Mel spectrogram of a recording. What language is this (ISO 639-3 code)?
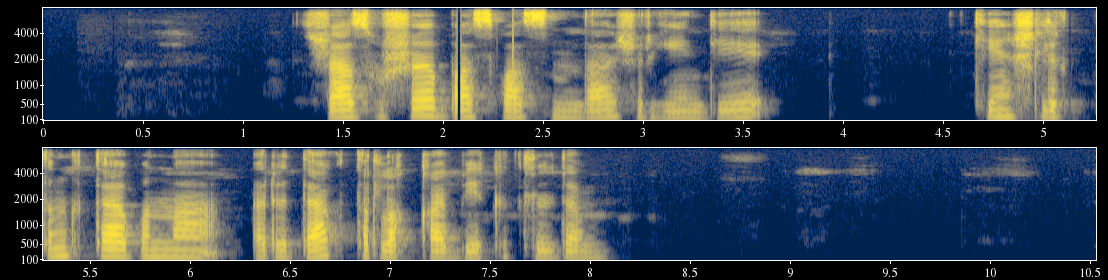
kaz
